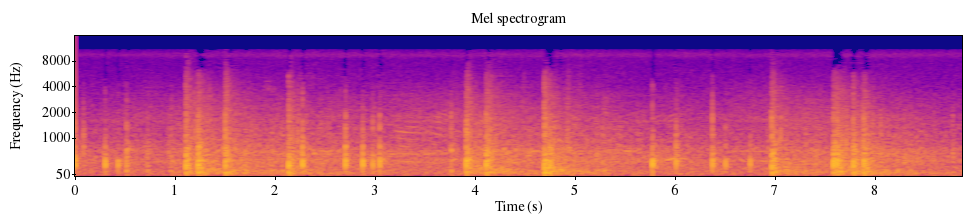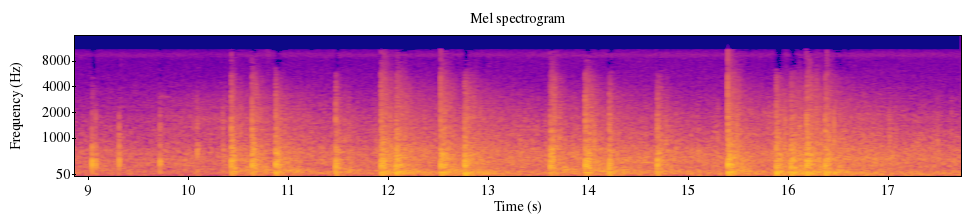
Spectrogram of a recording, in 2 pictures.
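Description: Aerial firework shells bursting: a string of sharp bangs and crackling pops at irregular intervals, several a second at the busiest moments.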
